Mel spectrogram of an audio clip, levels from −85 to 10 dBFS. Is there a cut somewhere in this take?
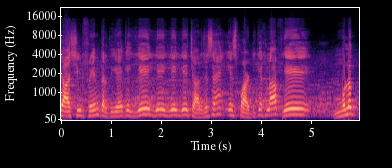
yes; 1 cut; at 4.4 s

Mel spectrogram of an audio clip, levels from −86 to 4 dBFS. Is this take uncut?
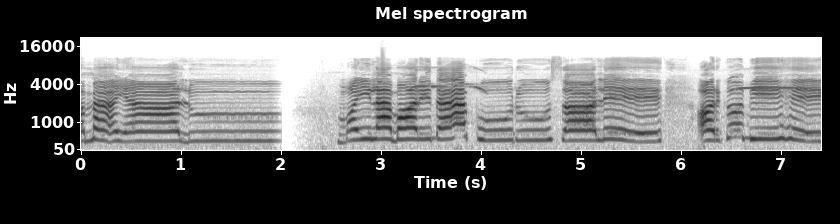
no; 1 cut; at 1.9 s

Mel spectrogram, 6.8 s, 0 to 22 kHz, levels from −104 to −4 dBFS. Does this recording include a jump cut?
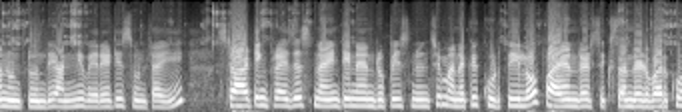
no; 0 cuts

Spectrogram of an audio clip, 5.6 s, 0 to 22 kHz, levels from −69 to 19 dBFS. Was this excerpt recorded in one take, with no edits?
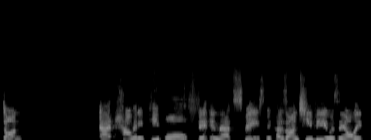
yes; 0 cuts

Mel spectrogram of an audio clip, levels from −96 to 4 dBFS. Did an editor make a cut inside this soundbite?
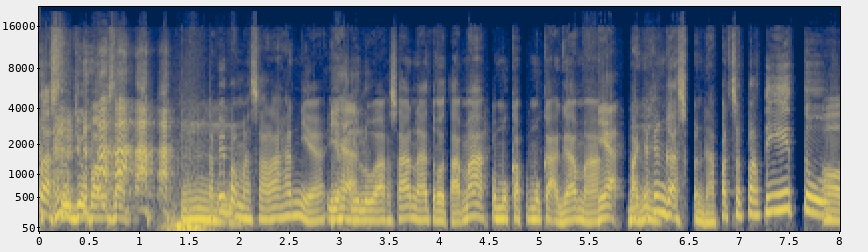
yes; 2 cuts; at 1.3 s, 4.4 s

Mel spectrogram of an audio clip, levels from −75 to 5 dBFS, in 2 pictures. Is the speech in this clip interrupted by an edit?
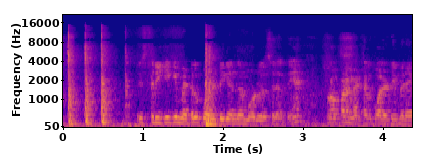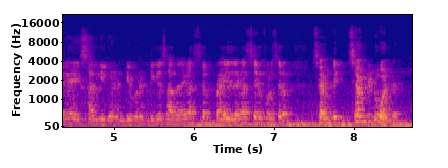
no; 0 cuts

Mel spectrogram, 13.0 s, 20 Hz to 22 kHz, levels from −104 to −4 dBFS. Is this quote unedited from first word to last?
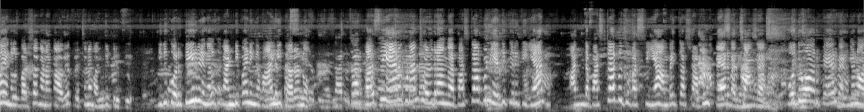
yes; 0 cuts

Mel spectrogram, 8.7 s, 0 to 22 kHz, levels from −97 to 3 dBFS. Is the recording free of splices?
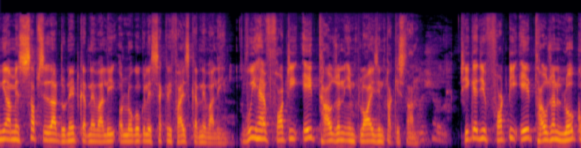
no; 1 cut; at 3.7 s

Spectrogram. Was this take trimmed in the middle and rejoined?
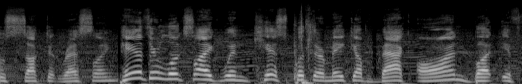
yes; 1 cut; at 1.1 s

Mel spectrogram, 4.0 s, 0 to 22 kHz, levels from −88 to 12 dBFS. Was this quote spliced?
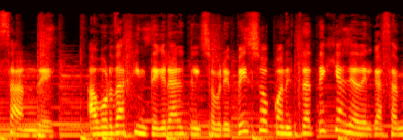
no; 0 cuts

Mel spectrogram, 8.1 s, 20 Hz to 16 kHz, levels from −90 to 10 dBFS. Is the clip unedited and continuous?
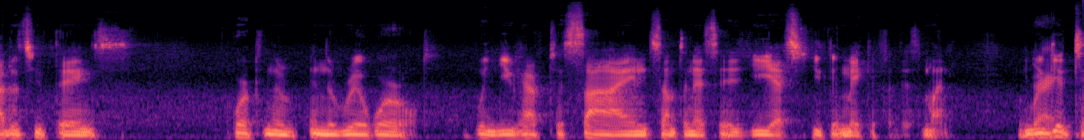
yes; 0 cuts

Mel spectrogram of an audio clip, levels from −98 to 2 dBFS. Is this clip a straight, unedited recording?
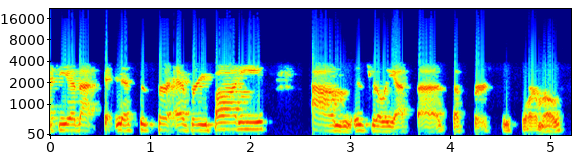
yes; 0 cuts

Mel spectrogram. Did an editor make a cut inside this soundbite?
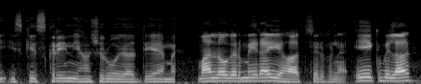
yes; 1 cut; at 1.8 s

